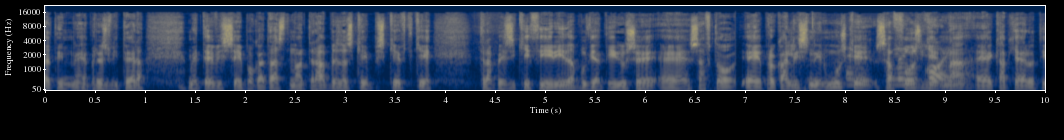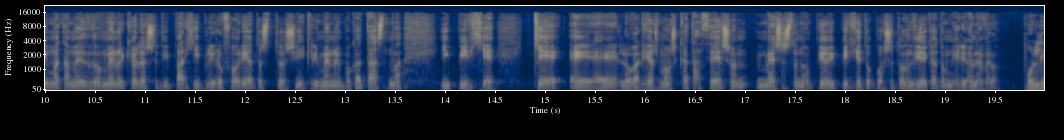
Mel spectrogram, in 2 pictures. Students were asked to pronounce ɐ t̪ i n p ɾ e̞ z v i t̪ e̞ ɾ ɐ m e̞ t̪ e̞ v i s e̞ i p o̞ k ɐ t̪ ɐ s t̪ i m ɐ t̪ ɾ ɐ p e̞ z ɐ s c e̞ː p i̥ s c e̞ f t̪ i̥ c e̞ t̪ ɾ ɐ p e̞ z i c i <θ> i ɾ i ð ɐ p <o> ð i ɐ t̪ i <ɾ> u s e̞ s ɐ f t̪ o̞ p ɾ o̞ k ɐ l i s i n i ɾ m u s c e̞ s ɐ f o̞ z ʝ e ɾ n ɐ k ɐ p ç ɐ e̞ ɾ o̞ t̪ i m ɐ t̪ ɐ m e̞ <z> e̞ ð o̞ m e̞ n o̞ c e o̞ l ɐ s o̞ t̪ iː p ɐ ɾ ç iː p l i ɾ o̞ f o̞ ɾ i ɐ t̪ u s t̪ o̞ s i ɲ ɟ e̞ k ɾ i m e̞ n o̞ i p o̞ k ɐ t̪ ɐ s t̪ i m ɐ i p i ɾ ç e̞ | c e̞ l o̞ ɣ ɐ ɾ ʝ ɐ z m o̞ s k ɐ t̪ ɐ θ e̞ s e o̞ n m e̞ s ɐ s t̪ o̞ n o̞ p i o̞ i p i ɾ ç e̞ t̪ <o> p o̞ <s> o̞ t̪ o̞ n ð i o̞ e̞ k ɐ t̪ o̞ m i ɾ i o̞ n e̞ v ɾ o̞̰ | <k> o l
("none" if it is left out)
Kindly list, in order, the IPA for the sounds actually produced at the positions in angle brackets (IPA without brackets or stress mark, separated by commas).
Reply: θ, u, ɾ, ð, o, s, p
